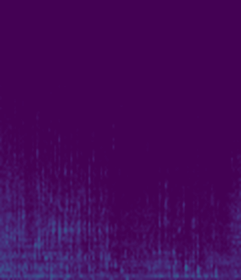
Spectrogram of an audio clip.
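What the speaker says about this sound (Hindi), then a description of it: "ऐसे निकालते हैं पानी इससे" Water drawn out of a rural farmyard water source gushes and splashes in a steady, continuous flow, moderately close, with no talking.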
